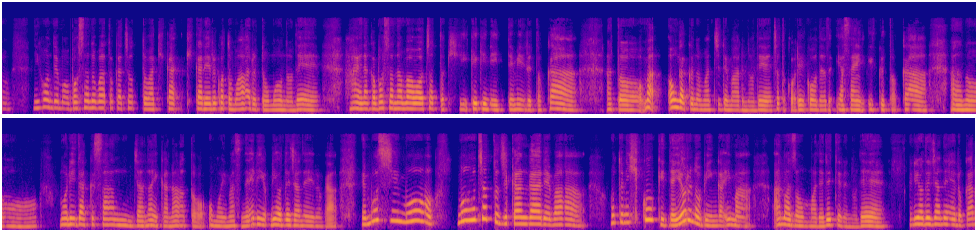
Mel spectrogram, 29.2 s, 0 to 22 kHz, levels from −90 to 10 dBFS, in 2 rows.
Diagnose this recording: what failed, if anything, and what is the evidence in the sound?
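The microphone volume stepped up twice, at about 6 dB at 1.02 s and about 3 dB at 2.04 s, in call processing. Software raised the device's input gain in single steps, so voice and background noise floor jump together, unlike a gradual gain-control swell that eases in.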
